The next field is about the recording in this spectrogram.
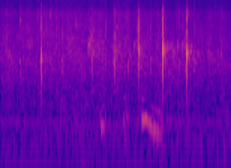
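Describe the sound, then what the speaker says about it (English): Audience applause at an Eid al-Fitr community celebration in Brooklyn, a light, scattered patter of clapping from a crowd with a few sharper claps, mixed with voices and talk over it. "yes, give him a round of applause."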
